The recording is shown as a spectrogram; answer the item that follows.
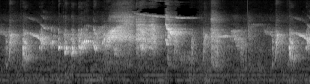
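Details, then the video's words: A greater green leafbird's song used to tutor other birds: harsh squeaky chatter mixed with scratchy buzzes and quick chirps, rising and falling in loudness, with a faint steady hum. "Pancingan dan Masteran Cucak Kombo"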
